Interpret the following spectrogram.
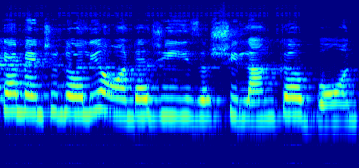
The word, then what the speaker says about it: Ondaatje: Lankan Canadian writer, Michael Ondaatje, or Ondaatje, sorry, I always pronounce it wrong. The T will be silent here, Ondaatje.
